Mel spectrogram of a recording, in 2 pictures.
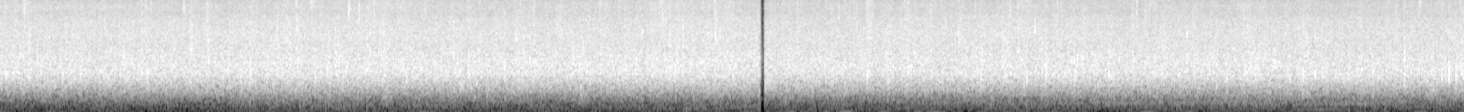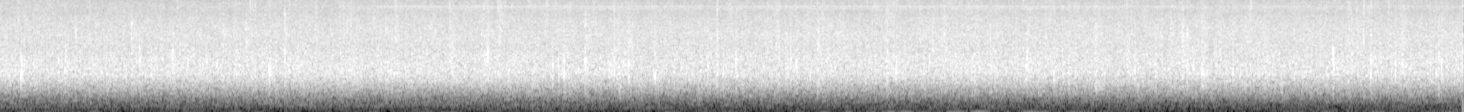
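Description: Steady gentle rain: an even hiss of many small drops falling without let-up, with one split-second dropout about seven and a half seconds in.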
